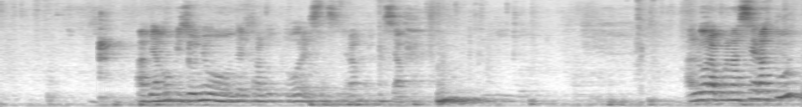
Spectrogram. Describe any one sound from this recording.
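A man speaks calmly through a microphone in a large echoing hall.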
